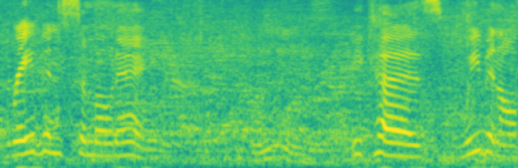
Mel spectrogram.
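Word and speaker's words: Raven-Symoné: Uh, or actually the one that I heard recently, it's Raven Simone because we've been all saying it wrong for a thousand years. I've been saying it Ravon.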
